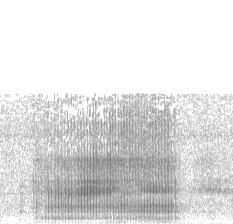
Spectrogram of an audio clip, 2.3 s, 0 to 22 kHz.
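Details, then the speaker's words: White boxer dog snoring loudly while asleep around 2 a.m.: a single drawn-out, buzzing, rattling breath with quiet room noise around it. "Can't even sleep. I bring you rhythm. But I can't watch the movie because this guy right here snoring."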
